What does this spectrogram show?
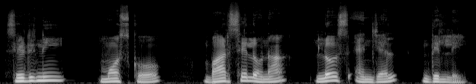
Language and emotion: Santali, neutral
